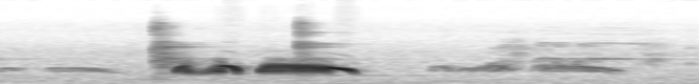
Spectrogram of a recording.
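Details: Calling spotted dove provoking a fight: soft low notes lead into one clear phrase of two quick hoots and a long coo that bends down at its close, quieter trailing notes after, a couple of faint clicks.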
